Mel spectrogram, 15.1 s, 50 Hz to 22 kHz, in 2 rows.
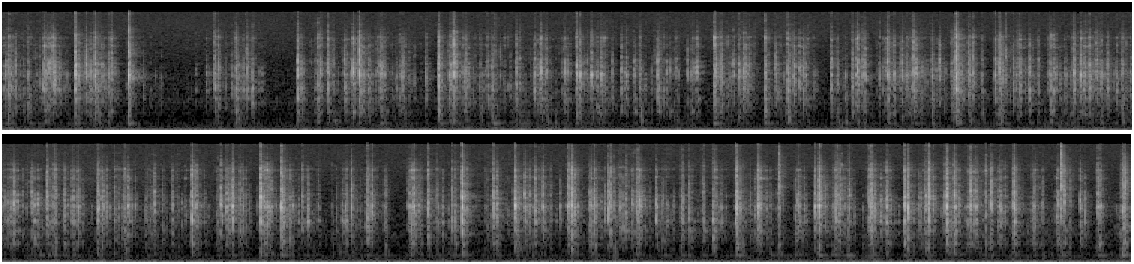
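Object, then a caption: Plastic computer keyboard. Fingertips type steadily on a full-size black plastic computer keyboard with a hollow plastic body, producing a fast, continuous stream of short, dry tapping clicks. The clacks are bright and centered around 2 kHz, each dying out almost instantly. A steady low hum sits underneath throughout.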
